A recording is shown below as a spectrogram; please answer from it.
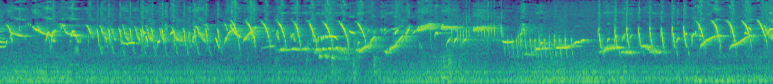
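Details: Kenari gacor canary on a master training recording, singing a varied medley: fast chip trills, lower warbled slurs in the middle, a short pause, then renewed rapid rising notes.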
